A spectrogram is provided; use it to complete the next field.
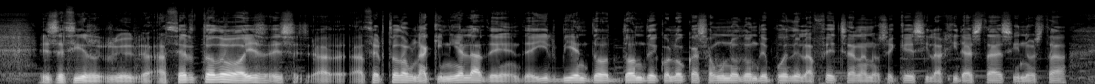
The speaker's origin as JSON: {"language": "Spanish", "region": "northern Spain", "country": "Spain", "lives_now": "Ecuador", "said": "En mi país, lo de mi tierra, yo soy del norte y él era"}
